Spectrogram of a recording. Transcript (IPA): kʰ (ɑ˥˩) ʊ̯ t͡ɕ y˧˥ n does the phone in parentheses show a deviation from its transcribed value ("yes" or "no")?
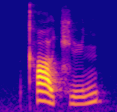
no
